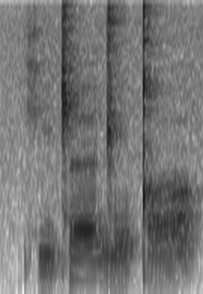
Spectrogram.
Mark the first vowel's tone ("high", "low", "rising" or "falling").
low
